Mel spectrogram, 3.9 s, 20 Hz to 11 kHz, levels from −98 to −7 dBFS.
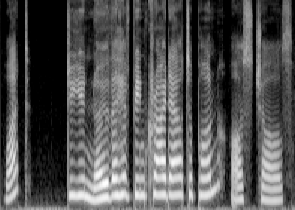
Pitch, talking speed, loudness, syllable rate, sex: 245 Hz, 185 wpm, -17 LUFS, 4.7 syllables/s, female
